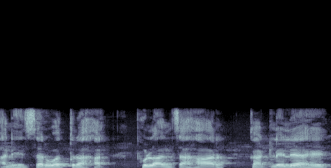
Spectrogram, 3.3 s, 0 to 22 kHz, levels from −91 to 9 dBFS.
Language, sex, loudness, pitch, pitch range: Marathi, male, -15 LUFS, 135 Hz, 135-140 Hz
